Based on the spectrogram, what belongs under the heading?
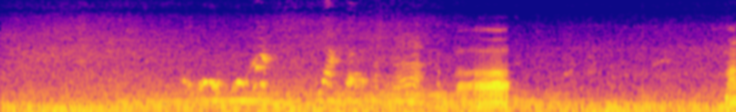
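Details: Tame talking hill myna, said to copy any sound: soft chattering syllables build into one louder, harmonic, voice-like phrase near the end, over constant low background hum.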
